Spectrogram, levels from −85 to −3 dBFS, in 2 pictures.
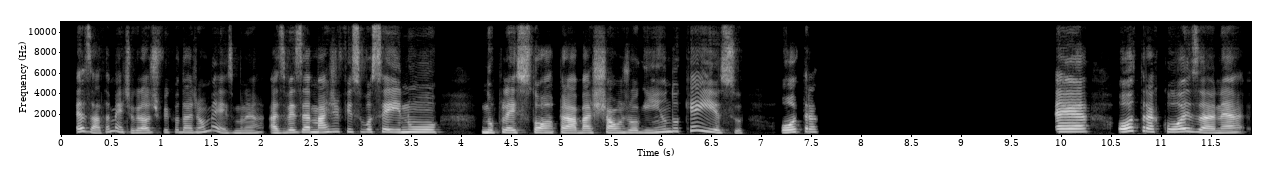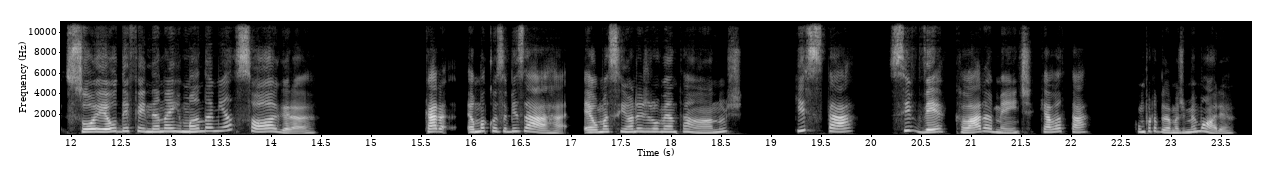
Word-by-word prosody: Exatamente, 265 - -3
o - - -7
grau 200 0 +1
de 215 - -8
dificuldade 215 -1 -7
é - - -4
o - - -5
mesmo, 185 - -8
né, 180 +4 -8
às 190 -1 -1
vezes 220 +2 -1
é 230 - +4
mais 230 +2 +3
difícil 260 -2 -6
você 245 0 +1
ir 235 -1 +1
no, 240 -1 +1 0.4
no 215 -1 +1
PlayStore 210 -1 +1
para 195 -3 +5
baixar 200 +1 +1
um 200 0 -3
joguinho 205 +5 -4
do 305 +2 -4
que 380 +5 -5
isso. 250 - -2 0.4
Outra 250 +3 0 2.4
é, 285 +1 +7 0.3
outra 300 0 +4
coisa, 260 -7 +2
né, 205 +3 +1
sou 270 +1 +4
eu 275 +3 +5
defendendo 310 -3 -1
a 305 - +1
irmã 285 -1 +1
da 340 +1 -2
minha 395 +7 -4
sogra. 190 - 0 1.1
Cara, 280 0 +6 0.2
é 245 - +1
uma 320 +6 +1
coisa 310 -4 -6
bizarra, 285 - +2 0.2
é 230 - +3
uma 265 +4 +1
senhora 275 +1 -1
de 285 - -6
90 275 -1 -3
anos, 220 +5 -4 0.5
que 360 - -2
está, 320 -6 +2 0.3
se 385 +1 -3
vê 240 +1 +2
claramente 215 -3 +1
que - - -6
ela 285 +6 0
tá 245 -4 -3 0.4
com 255 - -6
problema 225 -10 -3
de 200 - -7
memória. 195 - -2
250 Hz, 155 wpm, -24 LUFS, 210-290 Hz, 2.4 s, é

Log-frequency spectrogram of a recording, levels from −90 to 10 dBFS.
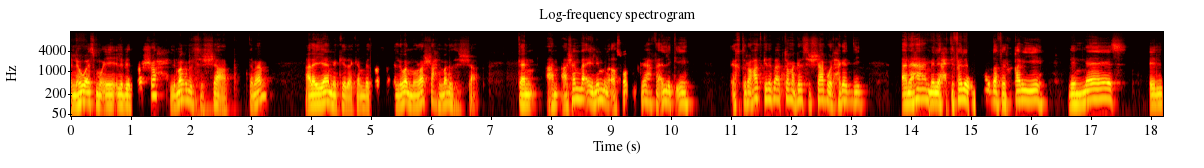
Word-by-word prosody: اللي 95 +2 +2
هو 120 0 +6
اسمه 115 -3 -1
إيه 100 0 +3
اللي 100 0 +1
بيترشّح 160 - -2
لمجلس 130 -6 +1
الشعب 80 -3 -3 0.2
تمام، - - 0 0.7
على 100 +2 +6
أيامي 105 -1 +5
كده 85 -2 -2
كان 85 +2 -5
بيترشّح 90 -1 -5 0.3
اللي 95 +2 0
هو 120 - +7
المُرشّح 105 +2 0
لمجلس 100 +1 -1
الشعب 75 -2 -11 0.7
كان 100 0 +3 0.2
عم 100 +2 -3
عشان 145 +1 -1
بقى 145 -5 +2
يلِم 130 +4 +1
الأصوات - - -2
وبتاع، 120 -2 -6
فقال 115 +2 -3
لِك 115 -1 -3
إيه، 110 +1 -2 0.7
اختراعات 145 +7 -1
كده 145 -1 -1
بقى 145 -1 -1
بتوع 145 +1 -3
مجالس 135 0 -2
الشعب 135 +6 -1
والحاجات 120 +4 0
دي، 120 -1 -6 0.7
"أنا 105 +2 +4
هاعمل 125 -6 +4
احتفال 110 +4 0 0.4
النهارده 130 -3 0
في 105 - 0
القرية 130 0 +1 0.4
للناس 145 +8 +2 0.4
ال 100 +1 +1
115 Hz, 150 wpm, -23 LUFS, 100-135 Hz, 0.7 s, هو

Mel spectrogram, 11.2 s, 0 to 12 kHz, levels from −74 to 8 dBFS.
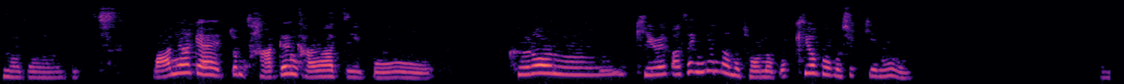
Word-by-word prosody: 맞아요. 190 -3 -9
즈 190 - -17
츠 - - -25 0.7
만약에 275 +3 +5
좀 280 0 -3
작은 285 +4 +2
강아지고 190 -5 -2 0.7
그런 285 -1 +2
기회가 280 +1 -1
생긴다면 365 - -1
저는 200 -2 -3
꼭 220 +2 -8
키워 325 0 +2
보고 265 -6 -2
싶기는 230 -2 -6
해요. 180 -8 -7 1.9
음. 180 -1 -19
245 Hz, 195 characters per minute, -28 LUFS, 195-290 Hz, 1.9 s, 만약에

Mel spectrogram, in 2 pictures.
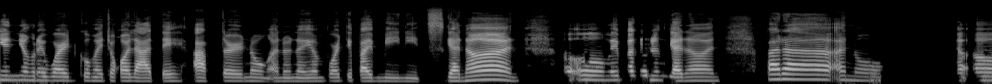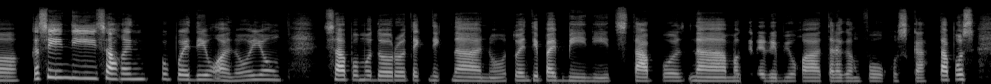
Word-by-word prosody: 'yon 205 -1 +3
yung 200 -1 0
reward 180 -1 0
ko, 175 - -7
may 170 - -2
tsokolate 160 0 0
after 165 +1 +1
nung 160 -2 -6
ano 155 0 -5
na 155 - -3
'yon, 155 0 -4
45 165 -1 -1
minutes, 150 -2 -6
gano'n. 195 +3 +7 0.5
Oo, 210 -1 -2
may 200 - +1
pa-ganun 210 -1 0
ganun 175 +1 +2 0.5
para 240 +1 +4 0.5
ano 180 -4 -9 0.7
oo, 185 0 -3
kasi 315 +4 +6
hindi 285 -2 +4
sa'kin 250 -2 +3 0.2
pupuwede 220 -2 -3
yung 205 - -7
ano, 185 +2 -4
yung 215 -1 -6 0.4
sa 220 -1 +4
Pomodoro 200 -2 -4
technique 190 0 -4
na 175 -3 +1
ano 155 +1 -13
25 185 -1 0
minutes, 155 -3 -4
tapos, 170 0 0
na 165 -2 +2
magre-review 160 -1 -7
ka 160 -1 -1
talagang 155 0 -6
focus 160 0 -5
ka, 155 - -5 0.2
tapos 215 +2 +2
180 Hz, 130 wpm, -24 LUFS, 160-210 Hz, 0.7 s, gano'n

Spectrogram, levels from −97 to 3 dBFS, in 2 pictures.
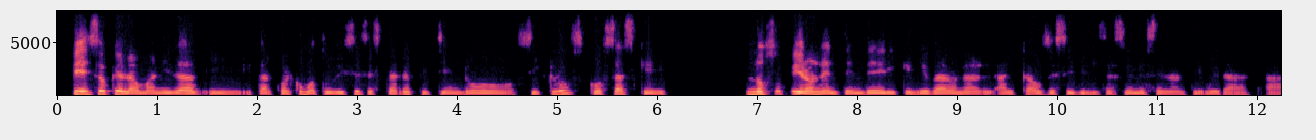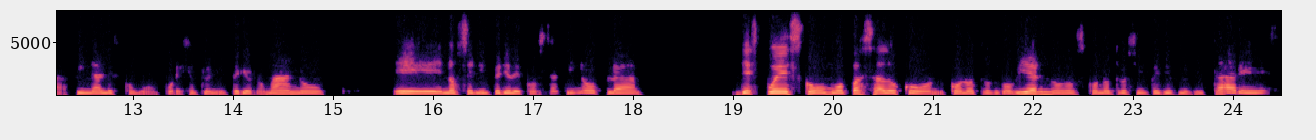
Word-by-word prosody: Pienso 240 0 +8
que 250 0 +6
la 175 -5 +4
humanidad, 175 +3 +1
mm, 90 0 -5
y - - -12
tal 170 -1 -3
cual 185 -1 -3
como 195 -4 -2
tú 190 +2 -2
dices, 195 +3 -2
está 190 0 -3
repitiendo 180 -3 -4
ciclos, 245 +8 -4
cosas 200 +1 -1
que 160 -3 -3 0.8
no 210 0 +6
supieron 205 -2 +5
entender 175 0 0
y 180 - -2
que - - -6
llevaron 165 +2 -1
al 150 -1 -5
al 155 0 -6
caos 165 0 -4
de 180 0 -4
civilizaciones 165 +1 -6
en 155 -2 -4
la 145 - -7
antigüedad, 145 - -7 0.2
a - - -12
finales 165 0 -1
como, 155 -2 -11
por - - -8
ejemplo, 160 0 -9
el 150 - -6
Imperio 160 +1 -2
Romano, 170 -2 -2 0.7
eh, 150 -2 +6
no 175 0 +2
sé, 175 - -2
el 160 - -3
imperio 170 +2 +1
de 155 -2 +2
Constantinopla. 170 +3 -4 1.0
Después, 200 +2 +6
como 180 -3 +3
ha 175 - -2
pasado 180 -1 +2
con 160 -4 -2
con 165 -2 -1
otros 170 +2 -4
gobiernos, 185 -3 +1
con 170 -2 -4
otros 170 +1 -6
imperios 165 0 -4
militares. 175 +2 -1
175 Hz, 140 wpm, -28 LUFS, 165-190 Hz, 1.0 s, Pienso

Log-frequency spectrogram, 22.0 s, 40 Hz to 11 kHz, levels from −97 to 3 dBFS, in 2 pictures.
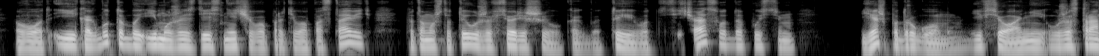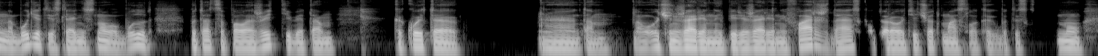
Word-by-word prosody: Вот. 90 -2 +2
И 115 -3 +3
как 105 -2 +3
будто 150 -2 +2
бы 115 -2 +3
им 120 -2 +5
уже 105 +1 +3
здесь 105 +3 0
нечего 105 -4 +1
противопоставить, 95 - -2 0.3
потому 100 -1 +1
что 95 -1 -6
ты 125 - 0
уже 105 -5 +3
всё 115 +2 +4
решил. 95 -7 -1
Как 75 -2 -9
бы 75 +2 -15
ты 90 -6 +2
вот 75 -1 -7
сейчас 165 -2 +1
вот, 120 -2 -4
допустим, 105 -3 -6 0.6
ешь 115 - +3
по-другому 85 -6 -2
и 105 +1 -3
всё. 100 - +3
Они 90 +2 +1
уже 105 +1 0
странно 105 -4 +3
будет, 115 +5 0
если 90 0 -3
они 85 -1 0
снова 85 -1 -1
будут 105 +6 -2 0.3
пытаться 95 -1 -2
положить 90 +6 0
тебе 85 -7 -3
там 80 -1 -3 0.6
какой-то, 85 -8 +2 0.8
э, 85 -2 -1
там, 75 -1 -7 0.2
очень 90 +2 0
жареный, 90 -4 +4
пережаренный 85 -1 +1
фарш, 105 +2 +2
да, 90 +5 -1
с 95 - -11
которого 85 -2 0
течёт 85 +2 -5
масло, 80 -2 -4
как 75 -1 -9
бы 75 +1 -11
ты 80 0 -11
ск - - -12 0.3
ну, 90 -3 -1
95 Hz, 155 wpm, -24 LUFS, 85-105 Hz, 0.8 s, им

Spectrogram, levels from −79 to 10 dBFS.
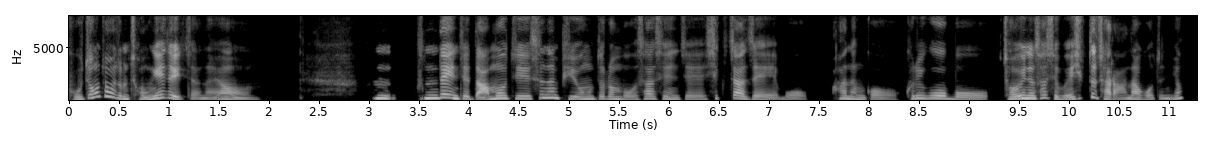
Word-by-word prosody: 고정적으로 330 - 0
좀 205 - 0
정해져 235 - +3
있잖아요. 135 -3 -1 1.2
근 255 -1 +3 0.2
근데 275 +5 +6
인제 235 -5 +2
나머지 240 +4 +3
쓰는 295 +3 +1
비용들은 210 -2 -4
뭐 160 -4 -8
사실 225 +2 -4
인제 160 -2 -8
식자재 170 - -1
뭐 135 -3 -11 0.2
하는 215 -7 -4
거 140 -3 -10
그리고 250 0 -1
뭐 180 -3 -5
저희는 250 +5 +5
사실 265 -3 -1
외식도 200 - +3
잘 - - +2
안 125 +4 -5
하거든요. 175 - -5
210 Hz, 305 characters per minute, -23 LUFS, 165-255 Hz, 1.2 s, 근데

